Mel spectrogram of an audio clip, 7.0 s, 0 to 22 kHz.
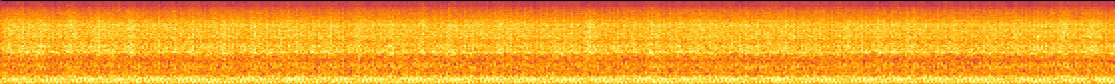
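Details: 1984 Honda CB700SC four-cylinder, first run after fixing a no-spark fault, warming up: smooth, even idle with no knocks, ticks or misses; exhaust smoke clearing, no carb leaks, owner thinks carb sync may not be needed; healthy.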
